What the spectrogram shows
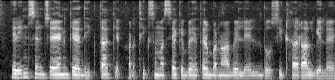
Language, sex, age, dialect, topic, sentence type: Magahi, male, 18-24, Southern, banking, statement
